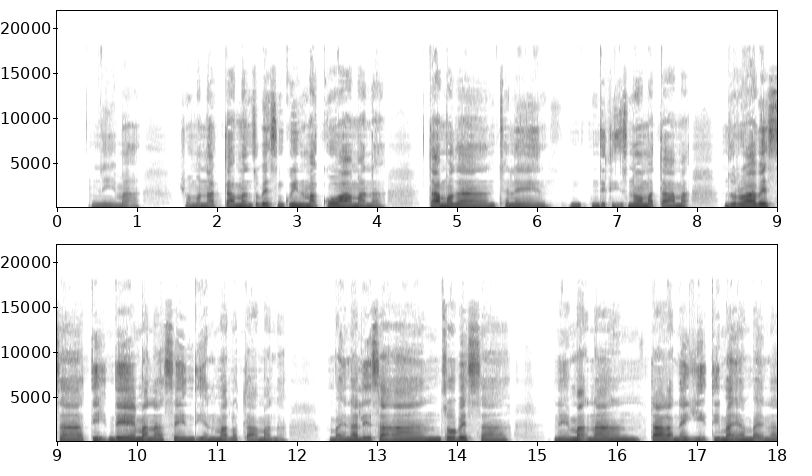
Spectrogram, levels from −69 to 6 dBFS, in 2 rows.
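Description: At 1.98 s, just before "tama' nzo bes", the microphone volume stepped up: the call software judged the input too quiet and raised the device gain by about 7 dB in one step. Speech and background noise jump louder together, with no fade.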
